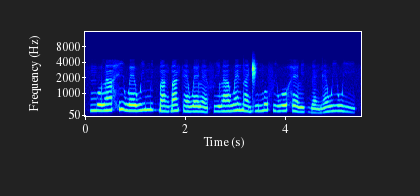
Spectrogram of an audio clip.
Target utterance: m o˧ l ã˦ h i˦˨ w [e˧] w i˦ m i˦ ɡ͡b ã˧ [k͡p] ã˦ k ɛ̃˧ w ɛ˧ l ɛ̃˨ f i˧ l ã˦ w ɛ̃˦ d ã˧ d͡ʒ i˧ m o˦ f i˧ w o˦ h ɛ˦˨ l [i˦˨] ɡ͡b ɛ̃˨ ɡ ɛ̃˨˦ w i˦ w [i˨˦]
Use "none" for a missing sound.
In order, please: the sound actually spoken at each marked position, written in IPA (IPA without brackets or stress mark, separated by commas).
ɛ˧, ɡ͡b, i˧, i˦˨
